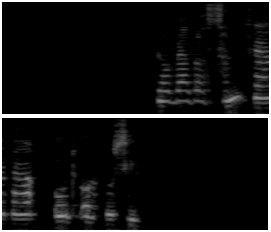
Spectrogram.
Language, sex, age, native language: Icelandic, female, 20-29, German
